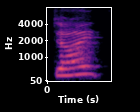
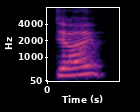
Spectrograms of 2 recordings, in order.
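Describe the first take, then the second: No difference in how they are said.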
